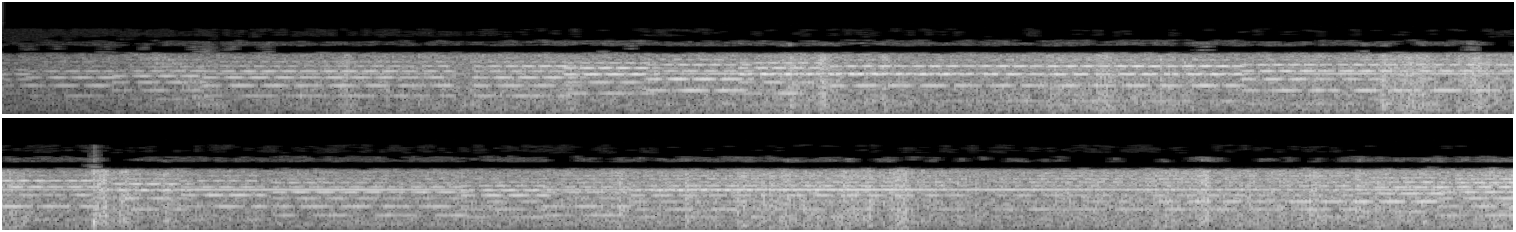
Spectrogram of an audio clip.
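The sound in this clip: Interval signal of a US shortwave radio station from Spotsylvania, Virginia: sustained electronic tones that change in steps, heard alone over a constant bed of hiss at a fairly loud, even level.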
